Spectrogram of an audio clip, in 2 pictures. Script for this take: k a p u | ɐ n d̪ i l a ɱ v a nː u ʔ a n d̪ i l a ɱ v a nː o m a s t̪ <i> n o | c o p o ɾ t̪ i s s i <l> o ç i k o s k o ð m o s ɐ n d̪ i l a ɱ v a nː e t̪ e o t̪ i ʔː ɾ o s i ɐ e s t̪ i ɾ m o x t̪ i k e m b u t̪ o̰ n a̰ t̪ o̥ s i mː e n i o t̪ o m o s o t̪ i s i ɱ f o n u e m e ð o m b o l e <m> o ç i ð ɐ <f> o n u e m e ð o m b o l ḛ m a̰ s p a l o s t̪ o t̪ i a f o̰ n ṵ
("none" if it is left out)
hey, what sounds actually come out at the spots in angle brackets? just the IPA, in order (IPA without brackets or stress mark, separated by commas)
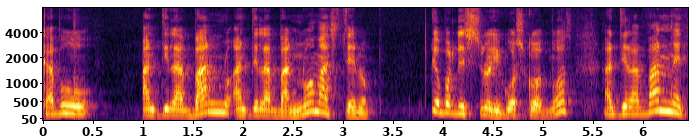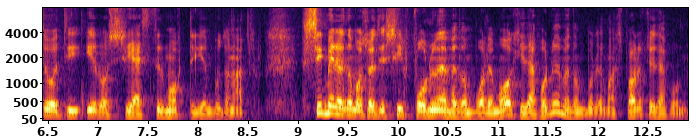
e, l, m, f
